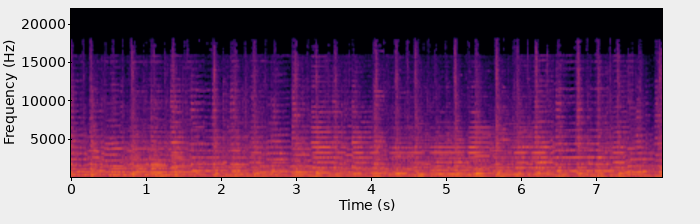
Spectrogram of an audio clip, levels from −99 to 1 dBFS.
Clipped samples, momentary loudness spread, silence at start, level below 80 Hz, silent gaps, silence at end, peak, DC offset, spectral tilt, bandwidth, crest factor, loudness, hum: under 0.1%; 3 LU; 0 s; -62 dBFS; none; 0 s; -20 dBFS; under 0.1%; -3.5 dB/octave; 18 kHz; 14 dB; -34 LUFS; none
